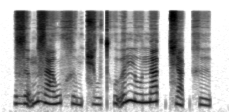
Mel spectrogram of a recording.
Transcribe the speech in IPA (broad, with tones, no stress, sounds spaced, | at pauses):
z ə̰˧˥ m z a˨˦ w x ə̤˨˩ m t͡ɕ ṳ˨˩ t̪ʰ ṵ˧˥ ə̯ n u˧ n a˦˥ t̚ t͡ɕ a˨˩ k̚ x ɨ˨˩ p̚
